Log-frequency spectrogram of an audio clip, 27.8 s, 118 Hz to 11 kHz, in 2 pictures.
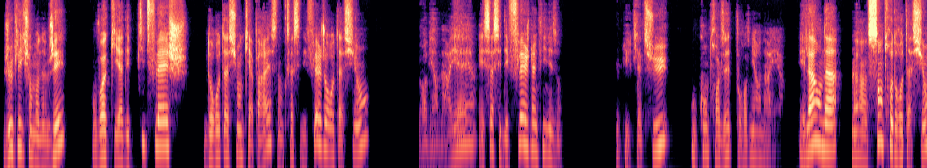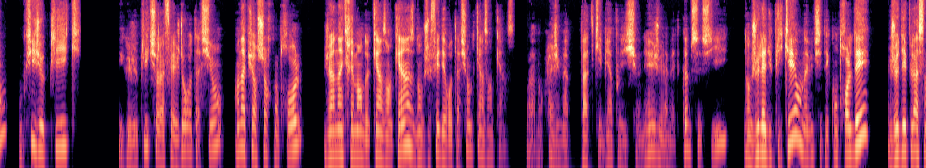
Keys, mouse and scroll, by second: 0.0 click, 4.4-5.2 drag, 6.5 click, 7.8-8.8 drag, 10.6 click, 14.6-21.3 drag, 23.2-24.9 drag, 26.7 ctrl+d, 27.0-27.7 drag.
